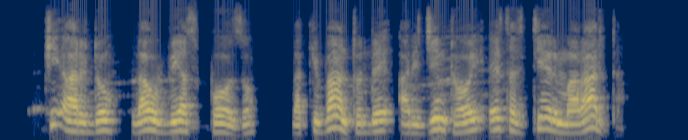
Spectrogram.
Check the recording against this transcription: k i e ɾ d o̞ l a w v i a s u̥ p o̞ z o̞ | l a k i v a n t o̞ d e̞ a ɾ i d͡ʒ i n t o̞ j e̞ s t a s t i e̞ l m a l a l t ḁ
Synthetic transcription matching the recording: k i a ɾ d o̞ l a w v i a s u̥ p o̞ z o̞ | l a k i v a n t o̞ d e̞ a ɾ i d͡ʒ i n t o̞ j e̞ s t a s t i e̞ l m a l a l t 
